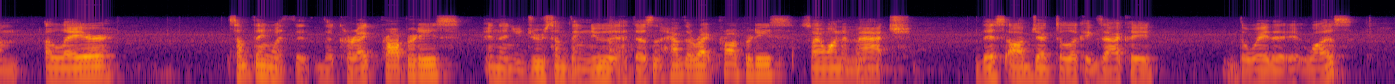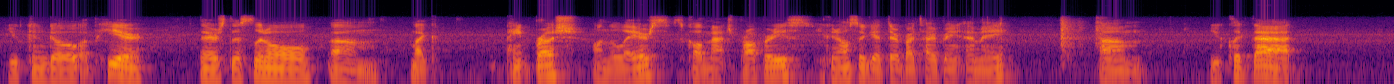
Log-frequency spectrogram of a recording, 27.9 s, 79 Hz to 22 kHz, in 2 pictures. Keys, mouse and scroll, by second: 1.6 click, 3.7 Escape, 5.2 click, 7.7 Escape, 9.6 click, 10.9 Escape, 23.4-24.2 typing, 25.4 click.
